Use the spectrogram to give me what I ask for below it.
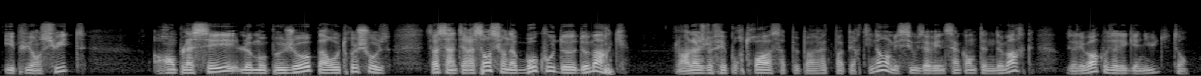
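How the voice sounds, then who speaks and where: A man narrates a software tutorial at his computer, describing each click as he makes it and restarting his sentences now and then. The sound is dry and somewhat dull, with mouse clicks in the background. His voice sits at an ordinary middle pitch. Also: expressive, a little fast, no echo. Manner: talks through each click, with fillers and restarts. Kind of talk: screen-recorded software tutorial.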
